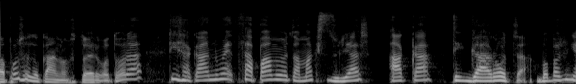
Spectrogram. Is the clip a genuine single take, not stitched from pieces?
no; 2 cuts; at 1.6 s, 4.4 s

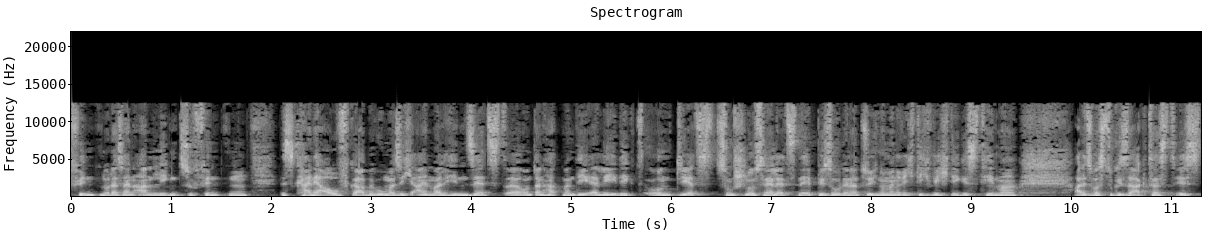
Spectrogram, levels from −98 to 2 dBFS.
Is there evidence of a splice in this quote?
yes; 1 cut; at 5.7 s

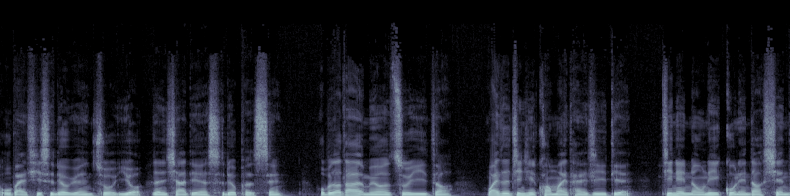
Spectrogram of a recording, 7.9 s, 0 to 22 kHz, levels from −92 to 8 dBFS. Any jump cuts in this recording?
yes; 1 cut; at 1.5 s

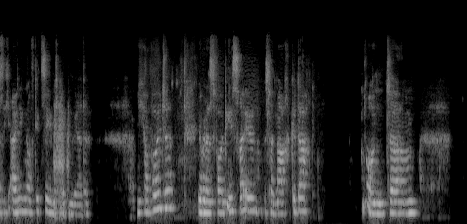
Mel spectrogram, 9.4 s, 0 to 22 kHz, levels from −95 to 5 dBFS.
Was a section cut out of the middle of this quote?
yes; 1 cut; at 2.7 s

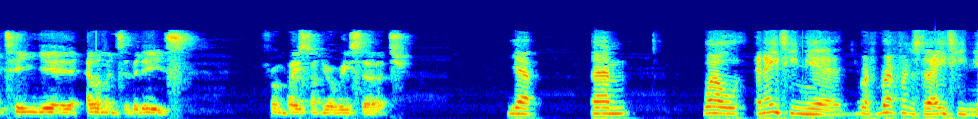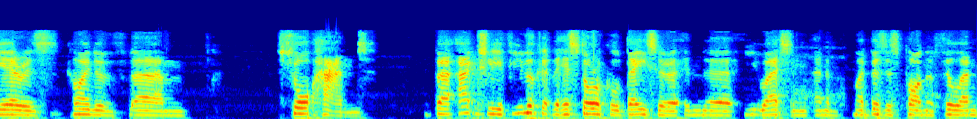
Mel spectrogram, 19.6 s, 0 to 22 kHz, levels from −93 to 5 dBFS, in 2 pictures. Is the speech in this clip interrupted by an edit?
yes; 1 cut; at 17.7 s

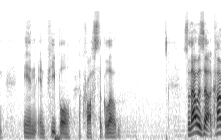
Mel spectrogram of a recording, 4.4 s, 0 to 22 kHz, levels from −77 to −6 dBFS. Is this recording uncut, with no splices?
no; 1 cut; at 1.6 s

